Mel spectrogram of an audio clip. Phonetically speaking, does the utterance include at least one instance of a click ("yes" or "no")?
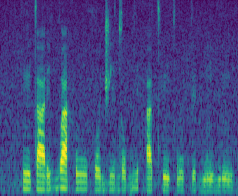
no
